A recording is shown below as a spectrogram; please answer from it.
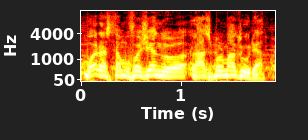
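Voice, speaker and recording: An older man with a Sicilian accent, explaining traditional work in casual dialect, halting and repeating himself. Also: sits high, darkish tone, soft background music. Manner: halting, repetitive, colloquial explanations. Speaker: traditional winemaker recalling his work.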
